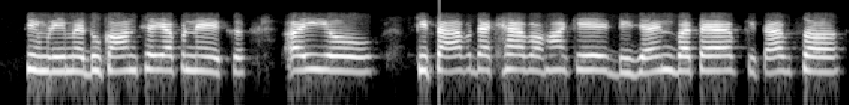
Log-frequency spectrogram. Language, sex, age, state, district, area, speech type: Maithili, female, 30-45, Bihar, Madhubani, rural, conversation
